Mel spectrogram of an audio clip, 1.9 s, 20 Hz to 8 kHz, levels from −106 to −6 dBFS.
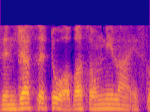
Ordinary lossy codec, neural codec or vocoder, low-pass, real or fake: AAC, 16 kbps; codec, 16 kHz, 0.4 kbps, LongCat-Audio-Codec; 7.2 kHz; fake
